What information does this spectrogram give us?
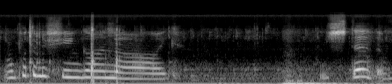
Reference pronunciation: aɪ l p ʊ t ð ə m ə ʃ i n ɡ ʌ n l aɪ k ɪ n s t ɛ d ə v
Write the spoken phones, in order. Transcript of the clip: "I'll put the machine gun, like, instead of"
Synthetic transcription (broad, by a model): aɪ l p ʊ t ð ə m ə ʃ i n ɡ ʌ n l aɪ k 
